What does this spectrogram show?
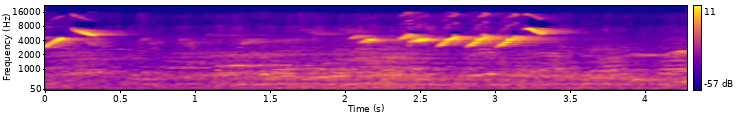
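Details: Captive rusty-collared seedeaters, a black and a brown bird in a singing contest, heard around 8 a.m.: bright rapid chirps and short downslurred whistles, high and hurried, one answering the other, over a low hum and faint talk.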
